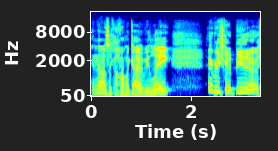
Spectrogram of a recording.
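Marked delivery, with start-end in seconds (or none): 2.3-3.3 words stretched by a yawn, pitched up. Telling about running late for a morning car meetup, yawning while talking. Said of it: "Sorry, I'm yawning".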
